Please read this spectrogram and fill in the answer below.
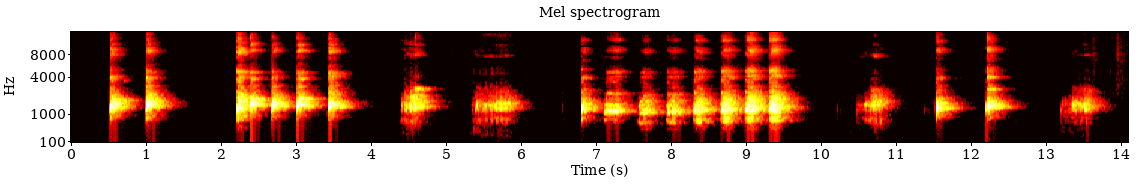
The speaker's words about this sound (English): It's crisp. Not bad. Clean. So that's what a Smith turkey call sounds like.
